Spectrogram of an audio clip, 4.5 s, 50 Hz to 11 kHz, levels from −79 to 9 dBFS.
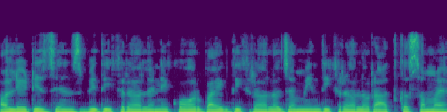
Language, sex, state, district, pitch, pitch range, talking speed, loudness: Bhojpuri, female, Uttar Pradesh, Gorakhpur, 175 Hz, 170-180 Hz, 280 wpm, -13 LUFS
